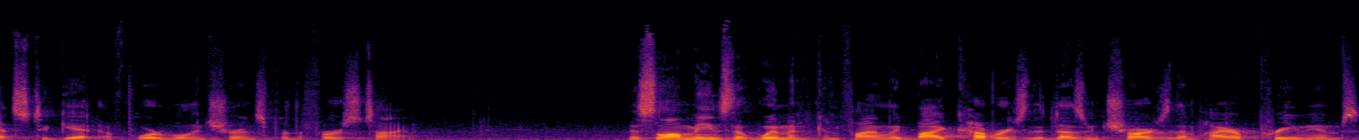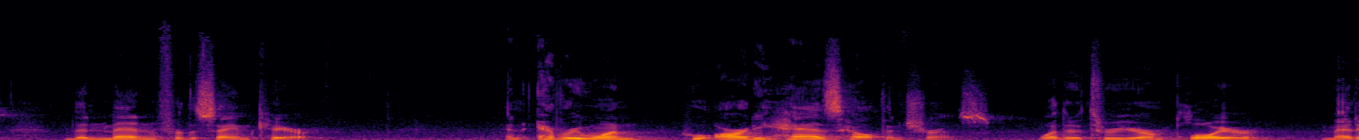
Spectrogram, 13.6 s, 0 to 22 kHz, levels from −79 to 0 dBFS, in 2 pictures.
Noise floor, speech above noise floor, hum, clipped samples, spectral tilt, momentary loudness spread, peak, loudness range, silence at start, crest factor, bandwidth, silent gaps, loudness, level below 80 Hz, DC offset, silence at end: -54 dBFS; 27 dB; none; under 0.1%; -5 dB/octave; 14 LU; -6 dBFS; 6 LU; 0 s; 22 dB; 17.5 kHz; none; -28 LUFS; -66 dBFS; under 0.1%; 0 s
